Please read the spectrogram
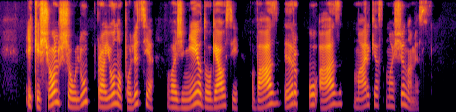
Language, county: Lithuanian, Tauragė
